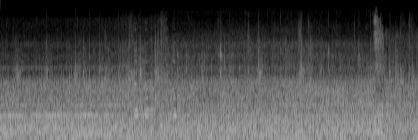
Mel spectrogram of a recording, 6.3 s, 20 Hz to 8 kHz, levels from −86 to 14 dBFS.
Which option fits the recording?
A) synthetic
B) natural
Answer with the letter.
B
